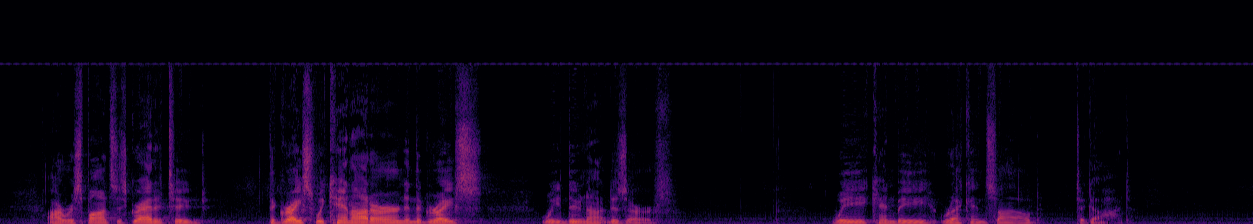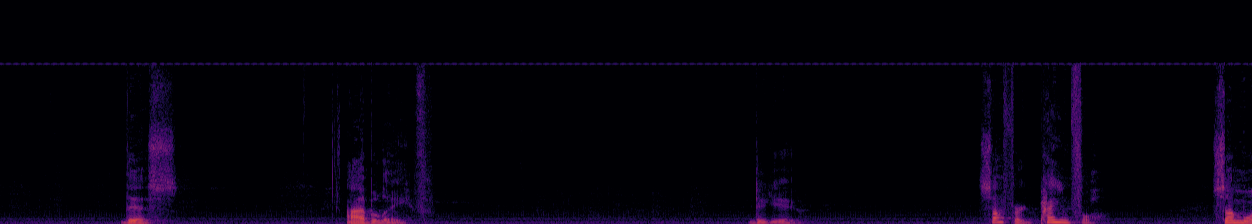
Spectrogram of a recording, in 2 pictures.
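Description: A middle-aged man speaks slowly and deliberately through a microphone, with long pauses.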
